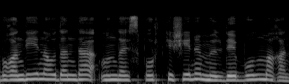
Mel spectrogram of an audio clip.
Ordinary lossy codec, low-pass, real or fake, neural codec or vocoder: none; 9.9 kHz; real; none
